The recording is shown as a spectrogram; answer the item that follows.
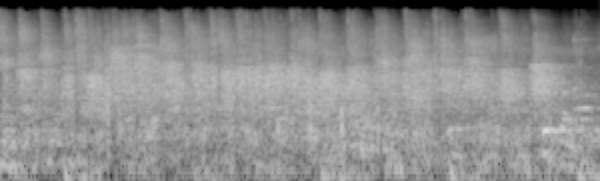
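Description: Audience clapping, many hands in a dense, steady patter with voices mixed in. It starts at once and thins out near the end.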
